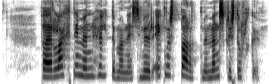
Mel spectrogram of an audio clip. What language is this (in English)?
Icelandic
